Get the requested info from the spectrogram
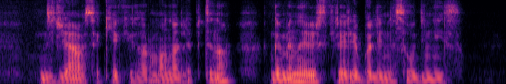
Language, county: Lithuanian, Kaunas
